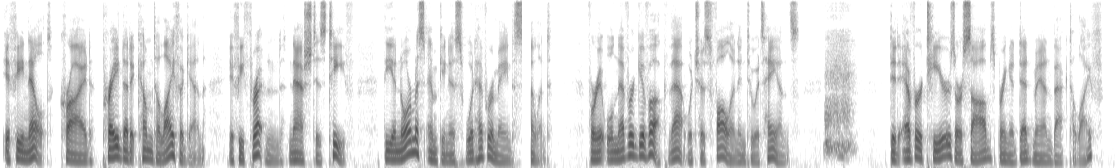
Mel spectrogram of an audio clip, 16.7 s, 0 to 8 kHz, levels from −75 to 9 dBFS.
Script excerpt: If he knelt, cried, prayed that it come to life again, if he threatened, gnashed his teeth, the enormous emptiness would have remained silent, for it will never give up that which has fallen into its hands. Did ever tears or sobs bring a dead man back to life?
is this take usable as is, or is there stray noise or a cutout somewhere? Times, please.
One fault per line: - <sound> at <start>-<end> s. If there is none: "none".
- dropout at 7.8-8.0 s
- sniff at 12.3-12.9 s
